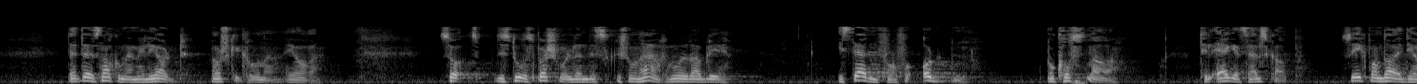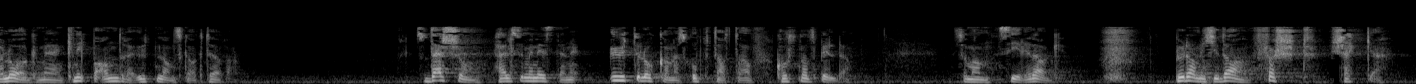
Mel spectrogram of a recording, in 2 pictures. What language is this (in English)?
Norwegian Nynorsk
